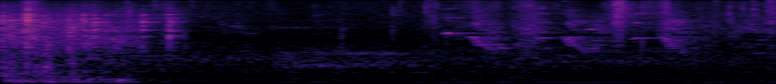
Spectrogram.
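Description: A brief soft flurry of wings as lots of little birds fly in and out at the start, followed by a few faint chirps over a quiet outdoor background.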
